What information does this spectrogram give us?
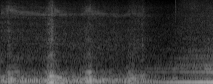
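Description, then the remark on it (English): Drift cars rev their engines while doing a demonstration run up a hill, pitch rising and falling in repeated bursts before settling into a steady engine drone, with no one talking. “You can hear in the background drift cars doing their demo up the hill.”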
